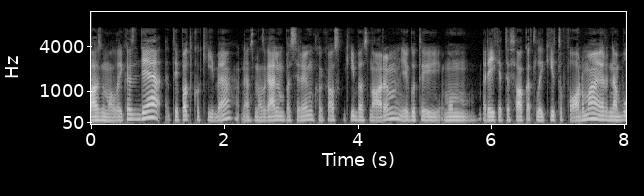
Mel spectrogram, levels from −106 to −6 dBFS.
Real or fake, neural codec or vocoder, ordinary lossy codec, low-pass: real; none; MP3, 64 kbps; 7.2 kHz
